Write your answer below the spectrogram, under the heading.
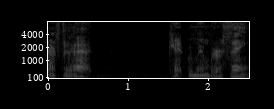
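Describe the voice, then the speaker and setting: A man's raspy, put-on character voice at a medium pitch and moderate pace. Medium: video game. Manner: defensive, agitated.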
